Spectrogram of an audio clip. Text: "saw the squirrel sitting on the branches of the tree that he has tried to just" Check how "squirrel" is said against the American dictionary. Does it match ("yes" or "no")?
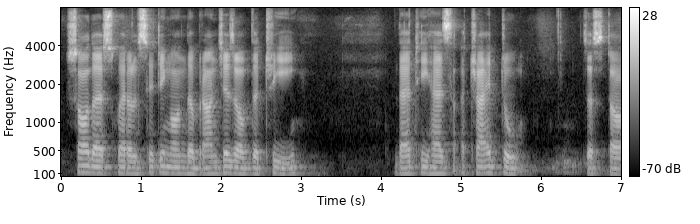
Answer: yes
